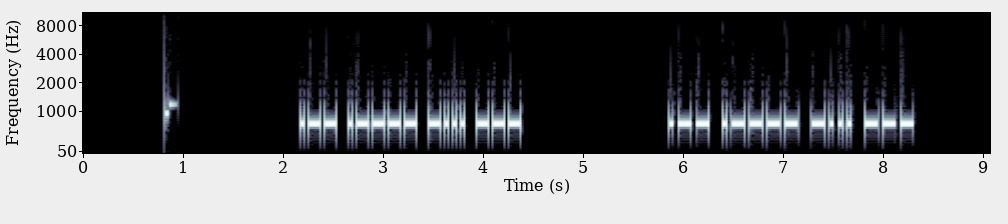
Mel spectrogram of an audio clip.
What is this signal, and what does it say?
Morse code, heard as a keyed tone, about 29 wpm, 700 Hz. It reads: W1BO W1BO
